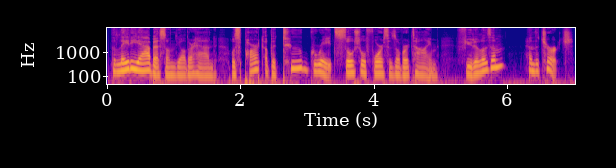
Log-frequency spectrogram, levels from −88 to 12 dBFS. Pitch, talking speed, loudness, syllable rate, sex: 155 Hz, 190 wpm, -18 LUFS, 4.7 syllables/s, female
